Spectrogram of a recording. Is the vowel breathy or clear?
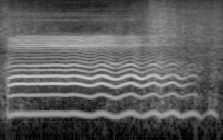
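clear. The vowel is clear, with no escaping air. The speaker calls it right. "a good balanced onset and more efficient use of the air"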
